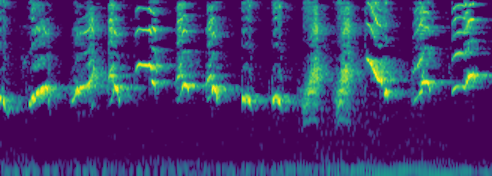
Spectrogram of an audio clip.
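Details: Rapid chattering song of a greater green leafbird, used to goad rivals: a quick string of short rising chirps and squeaky whistles, about four notes per second.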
